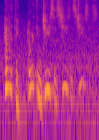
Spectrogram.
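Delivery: repeated softly, fading almost to nothing. Real, not acted. Pastor dwelling on Jesus' centrality.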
